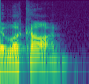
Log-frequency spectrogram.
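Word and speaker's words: Lekan: It's L-E-K-A-N. – Okay, Lacan.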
